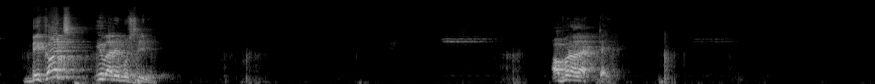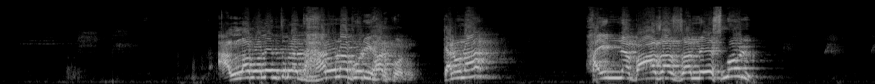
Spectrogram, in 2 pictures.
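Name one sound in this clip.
An elderly man preaches forcefully through a microphone, in bursts with pauses between.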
